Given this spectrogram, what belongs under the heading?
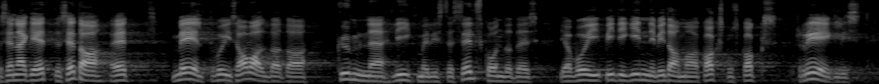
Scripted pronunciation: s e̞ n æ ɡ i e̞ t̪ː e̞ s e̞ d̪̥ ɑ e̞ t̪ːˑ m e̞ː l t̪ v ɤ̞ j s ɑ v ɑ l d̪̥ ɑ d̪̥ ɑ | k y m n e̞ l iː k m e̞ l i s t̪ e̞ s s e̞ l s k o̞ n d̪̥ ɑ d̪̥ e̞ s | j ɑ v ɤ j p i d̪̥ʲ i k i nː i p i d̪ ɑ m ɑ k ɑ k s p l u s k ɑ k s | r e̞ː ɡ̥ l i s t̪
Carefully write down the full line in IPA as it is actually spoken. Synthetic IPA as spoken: s e̞ n æ ɡ i e̞ t̪ː e̞ s e̞ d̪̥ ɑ e̞ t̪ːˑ m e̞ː l t̪ v ɤ̞ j s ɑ v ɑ l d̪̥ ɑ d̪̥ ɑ | k y m n e̞ l iː k m e̞ l i s t̪ e̞ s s e̞ l s k o̞ n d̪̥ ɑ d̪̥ e̞ s | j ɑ v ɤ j p i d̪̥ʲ i k i nː i p i d̪ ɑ m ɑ k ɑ k s p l u s k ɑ k s | r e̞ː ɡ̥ l i s t̪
